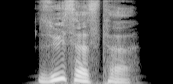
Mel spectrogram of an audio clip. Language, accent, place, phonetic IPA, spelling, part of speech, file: German, Germany, Berlin, [ˈzyːsəstə], süßeste, adjective, De-süßeste.ogg
- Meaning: inflection of süß: 1. strong/mixed nominative/accusative feminine singular superlative degree 2. strong nominative/accusative plural superlative degree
